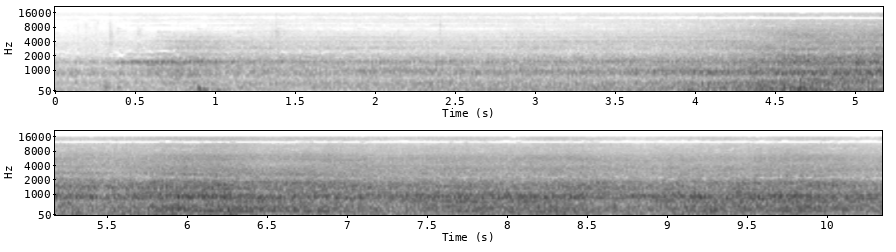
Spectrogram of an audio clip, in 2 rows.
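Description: JR West 221 series electric multiple unit passing through a station at speed without stopping: its running noise grows as it approaches, building from about four seconds in, and stays loud as the cars go by the platform.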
